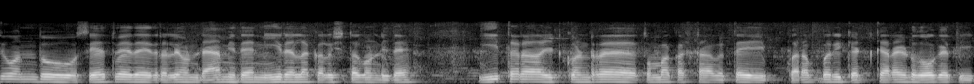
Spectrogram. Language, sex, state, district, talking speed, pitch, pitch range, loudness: Kannada, male, Karnataka, Shimoga, 115 wpm, 110 Hz, 105-115 Hz, -16 LUFS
